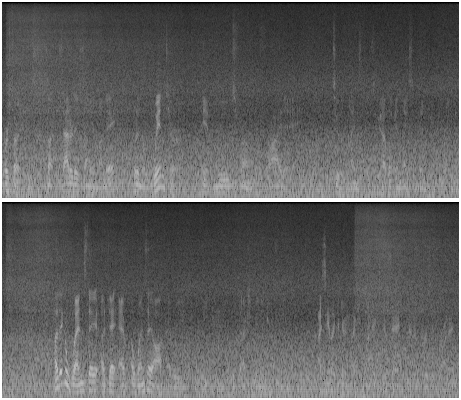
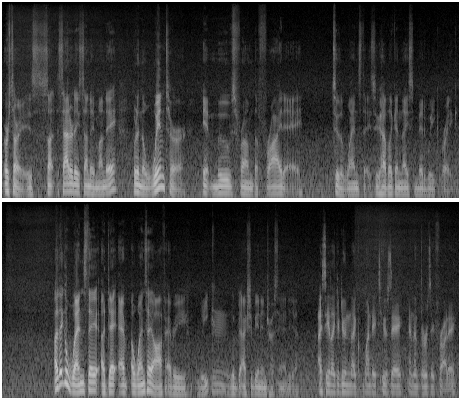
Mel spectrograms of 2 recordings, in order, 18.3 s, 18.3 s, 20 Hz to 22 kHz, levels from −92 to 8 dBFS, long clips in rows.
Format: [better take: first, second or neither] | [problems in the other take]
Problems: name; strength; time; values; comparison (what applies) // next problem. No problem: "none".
second | hiss; loud; throughout; 1 dB below the speech; faint in the second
